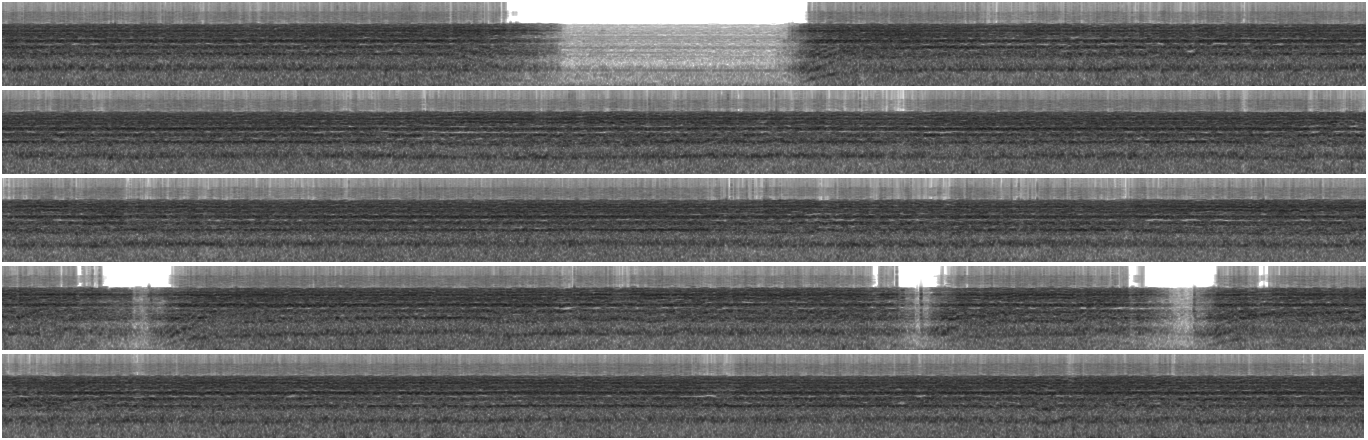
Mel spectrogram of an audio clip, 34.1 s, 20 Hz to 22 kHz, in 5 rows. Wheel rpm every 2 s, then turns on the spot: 230, 60, 180, 230, 220, 230, 230, 230, 230, 230, 150, 210, 150, 140, 220, 230, 220.
24-26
